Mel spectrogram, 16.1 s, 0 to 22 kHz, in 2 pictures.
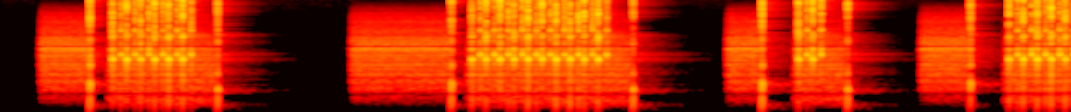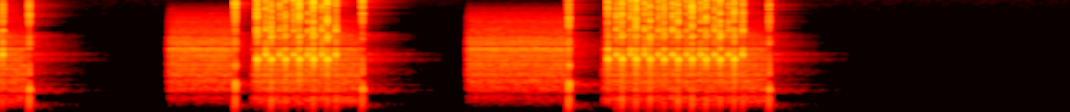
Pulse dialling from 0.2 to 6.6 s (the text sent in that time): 6 0 2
